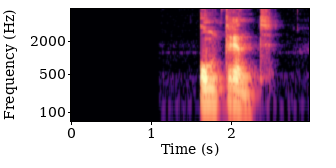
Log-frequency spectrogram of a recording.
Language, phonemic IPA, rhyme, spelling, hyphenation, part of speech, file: Dutch, /ɔmˈtrɛnt/, -ɛnt, omtrent, om‧trent, preposition, Nl-omtrent.ogg
- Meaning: concerning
